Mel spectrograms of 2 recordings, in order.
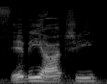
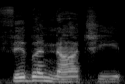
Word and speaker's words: Fibonacci: Now, this video is regarding a mischievous little gremlin cat and the Mandela effect and the Fibonacci. Did I say that right? No, didn't say it right. Fibonacci sequence.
